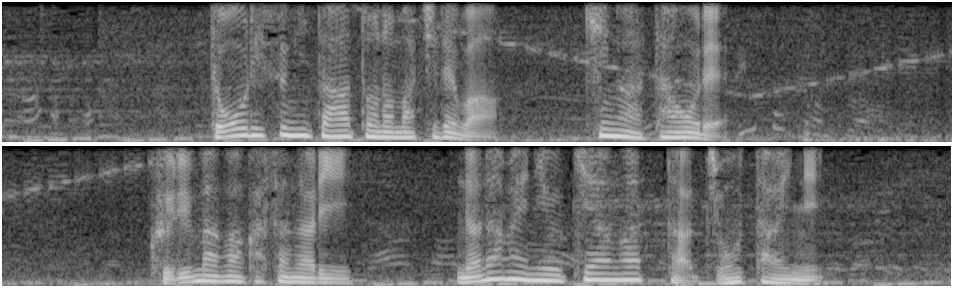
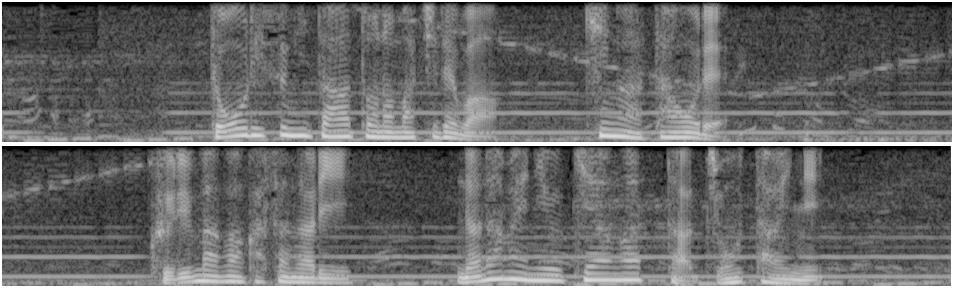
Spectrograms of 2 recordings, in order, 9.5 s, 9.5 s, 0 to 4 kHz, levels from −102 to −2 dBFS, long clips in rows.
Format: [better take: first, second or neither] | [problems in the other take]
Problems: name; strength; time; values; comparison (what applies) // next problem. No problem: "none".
first | background sound (Wind instrument, woodwind instrument); 14 dB below the speech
